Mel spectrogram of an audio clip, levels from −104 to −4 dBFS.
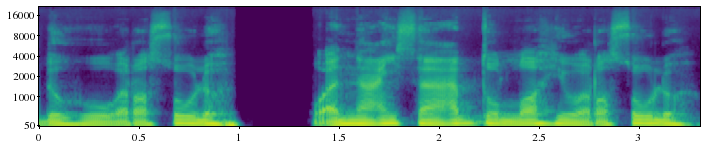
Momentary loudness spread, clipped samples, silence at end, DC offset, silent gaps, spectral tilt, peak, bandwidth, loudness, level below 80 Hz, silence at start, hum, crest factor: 5 LU; under 0.1%; 0.05 s; under 0.1%; 1.06-1.34 s; -7 dB/octave; -8 dBFS; 17 kHz; -20 LUFS; -36 dBFS; 0 s; none; 12 dB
